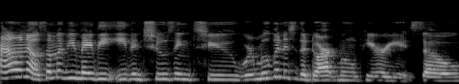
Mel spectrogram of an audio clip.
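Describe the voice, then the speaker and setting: Lively intonation from a woman, fairly high in pitch, at a fairly quick pace. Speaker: astrologer. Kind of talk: astrology forecast monologue. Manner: fast; casual, many fillers.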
